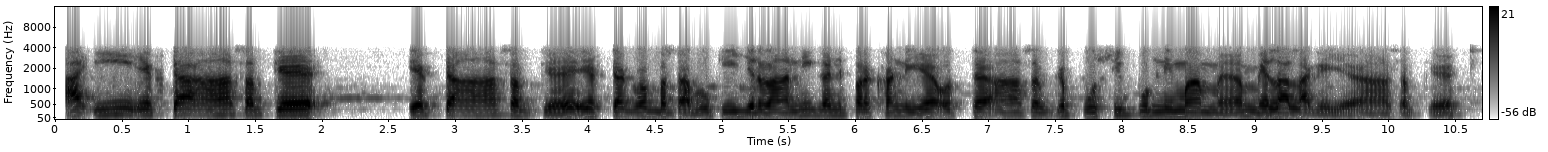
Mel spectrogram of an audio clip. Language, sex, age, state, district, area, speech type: Maithili, male, 45-60, Bihar, Araria, rural, conversation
